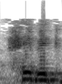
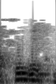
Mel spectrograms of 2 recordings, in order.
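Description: First: "حبك" said ḥibik, short i in both syllables; two kasras. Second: "حبك" said ḥubuk, short u in both syllables; two dammas. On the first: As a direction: say "حبك" with i after ح and ب. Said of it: "وسمع حبك بكسرتين". (نطق "حبك" بكسر الحاء والباء) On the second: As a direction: say "حبك" with u after ح and ب. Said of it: "سمع حبك بضمتين". (نطق "حبك" بضم الحاء والباء) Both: Shown as a demonstration.

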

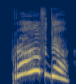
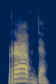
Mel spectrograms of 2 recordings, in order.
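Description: First: A high, loud, beaming «Правда?». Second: Reassuring. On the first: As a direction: burst out with joy. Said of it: "просияла дурнушка". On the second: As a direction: promise it steadily. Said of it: "заверила я". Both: A narrator's reading.

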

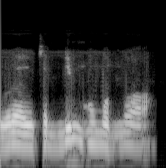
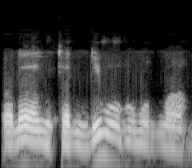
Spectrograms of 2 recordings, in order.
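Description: First: يكلمهم with the م vowelless; wrong silent mim. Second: يكلمهم with a clear damma on the م; full damma on mim. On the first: Teacher shows the error to avoid. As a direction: drop the damma on م as a mistake. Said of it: "لا نقول". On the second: Teacher models the correct form. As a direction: voice the damma fully. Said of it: "ننتبه إلى تحقيقها". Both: Shown as a demonstration.

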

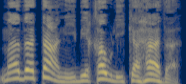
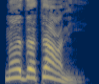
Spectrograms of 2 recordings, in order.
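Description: First: Indignant angry outburst, higher; police chief insulted, angrily demanding; angry shout. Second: Much higher furious cry, ماذا hit hard; the anger boils over into a high yell; insulted man repeating his question in a high furious yell; shrieking angry shout. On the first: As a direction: demand an answer in anger. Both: A narrator's reading. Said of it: "صائحا في غضب".

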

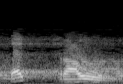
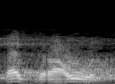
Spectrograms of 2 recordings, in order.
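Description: First: تزرعون with the ز choked short; cut-off zay. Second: Said in the usual way. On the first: Shown as a demonstration. Teacher showing students what not to say, cut-off ز in تزرعون. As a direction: say تزرعون, stopping the flow of the ز. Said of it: "في تحقيق رخاوة الحرف". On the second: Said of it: "قل تزرعون".

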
